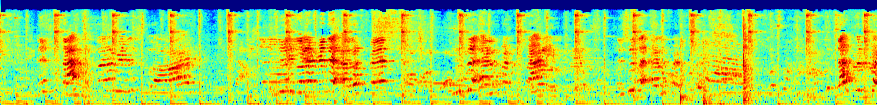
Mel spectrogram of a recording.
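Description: Young children's high-pitched voices, calling out and squealing as they play, over background music with a repeating bass line.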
